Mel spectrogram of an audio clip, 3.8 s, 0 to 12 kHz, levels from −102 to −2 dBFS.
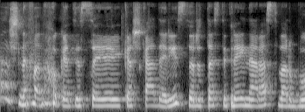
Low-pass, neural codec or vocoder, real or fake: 10.8 kHz; none; real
